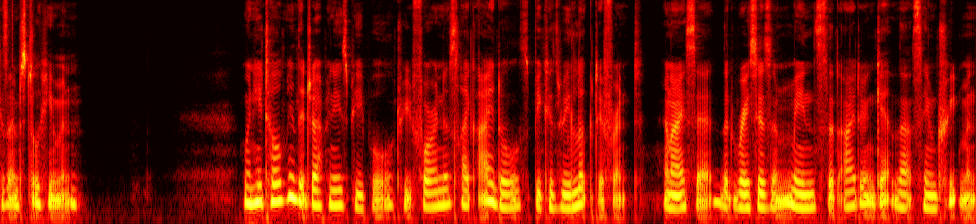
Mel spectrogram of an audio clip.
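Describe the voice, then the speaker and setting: A woman speaks with a British accent on a very clean recording with a silent background. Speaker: English teacher. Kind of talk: podcast-style story time.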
